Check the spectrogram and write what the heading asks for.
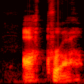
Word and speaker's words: Accra: And Accra. Okay. I, I am pronouncing that wrong, probably. – Yeah, Accra. that's fine. Accra.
